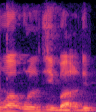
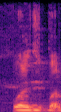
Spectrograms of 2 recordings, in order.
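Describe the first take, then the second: First: An extra u vowel comes before l. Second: Wa runs straight into the l sound. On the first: The speaker calls it wrong. "bukan waul jibal" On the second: The speaker calls it right.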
